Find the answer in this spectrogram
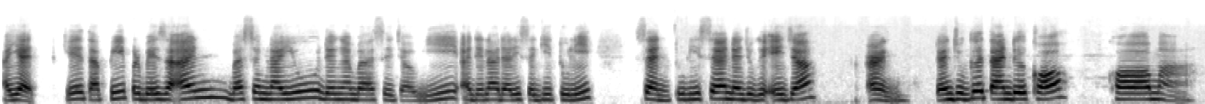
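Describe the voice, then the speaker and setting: A woman with a Malaysian Malay accent teaching a lesson, filling her talk with "okey" and "ha" and repeating key words slowly. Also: a little high, no room sound, dull audio. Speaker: religious school teacher. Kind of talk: online class lesson.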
